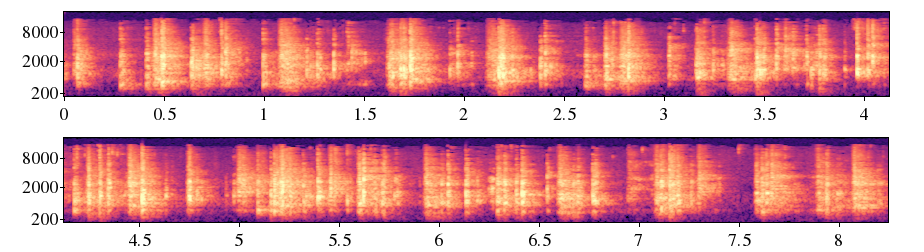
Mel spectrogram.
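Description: A small, hollow, printed cardboard candy box shaped like a milk carton is held in the hands while long, sharp acrylic nails tap and scratch at it. The result is a dense run of quick, dry clicks and scrapes in the mid and high range, with almost no low end. Each sound dies away almost instantly.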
